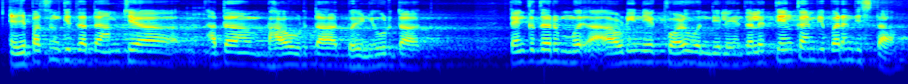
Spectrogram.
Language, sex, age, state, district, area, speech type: Goan Konkani, male, 60+, Goa, Canacona, rural, spontaneous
